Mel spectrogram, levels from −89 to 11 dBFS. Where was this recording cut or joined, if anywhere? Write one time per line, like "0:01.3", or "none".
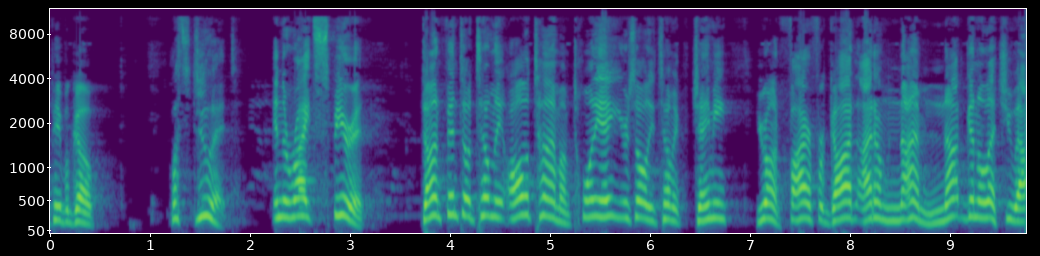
0:02.1
0:06.4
